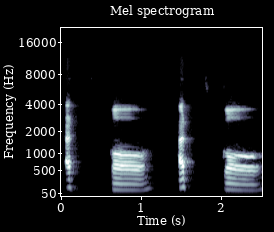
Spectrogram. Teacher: Jadi ujung lidah kita tempel dulu di gusi gigi atas itu, kemudian baru diturunkan atqa, atqa. Nah, seperti itu. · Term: tak sukun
